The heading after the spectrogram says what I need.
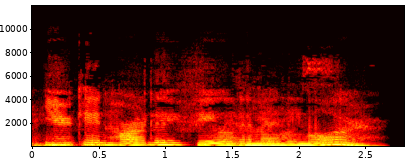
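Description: A woman leading a guided relaxation hypnosis in a soothing, deliberate manner with long pauses. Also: low voice, fairly even intonation, dull audio, a crowd in the background. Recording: roomy, distant, hissy background noise.

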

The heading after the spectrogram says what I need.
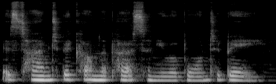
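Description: A woman guiding a listener through a scripted hypnosis session, speaking in a slow, soothing, commanding way. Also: mid-range voice, level tone, creaky, mellow.

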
